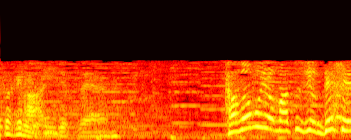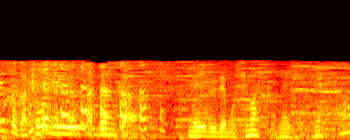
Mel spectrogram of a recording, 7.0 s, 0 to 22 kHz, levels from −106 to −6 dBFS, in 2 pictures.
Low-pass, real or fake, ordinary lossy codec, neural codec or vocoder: 3.6 kHz; real; MP3, 16 kbps; none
